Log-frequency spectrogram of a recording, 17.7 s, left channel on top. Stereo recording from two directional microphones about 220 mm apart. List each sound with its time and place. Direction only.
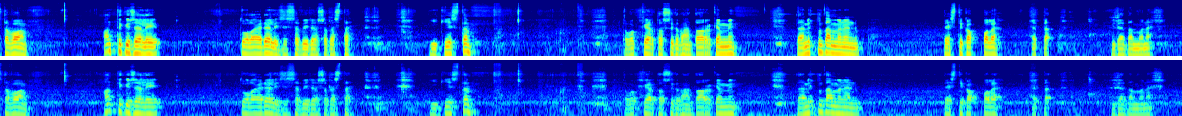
0.0 s speech: 45° left (ahead or behind)
1.5 s speech: 40° left (ahead or behind)
3.5 s speech: 40° left (ahead or behind)
6.4 s speech: 45° left (ahead or behind)
7.8 s a sound: 45° left (ahead or behind)
9.4 s speech: 45° left (ahead or behind)
14.1 s speech: 45° left (ahead or behind)
16.7 s speech: 45° left (ahead or behind)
